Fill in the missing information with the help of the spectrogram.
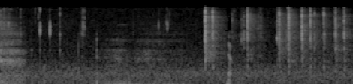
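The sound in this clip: Soft typing on a computer keyboard as notes are entered, with scattered keystrokes at first, then a quicker, denser run of clicks in the second half.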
